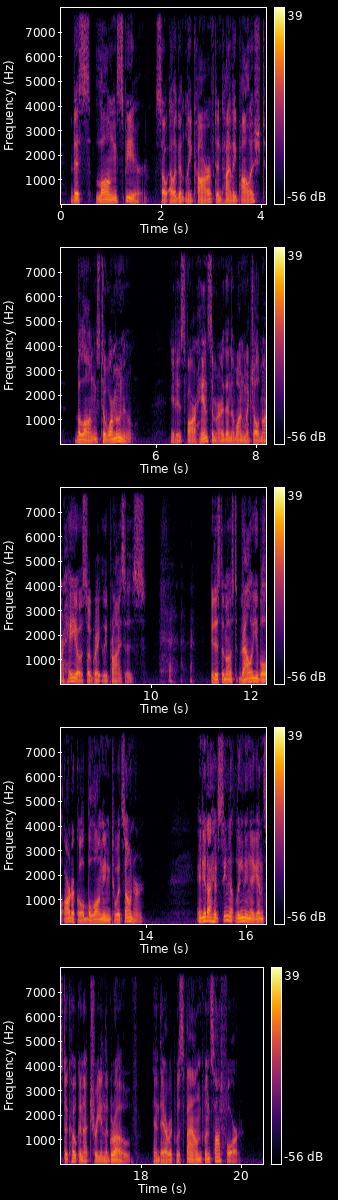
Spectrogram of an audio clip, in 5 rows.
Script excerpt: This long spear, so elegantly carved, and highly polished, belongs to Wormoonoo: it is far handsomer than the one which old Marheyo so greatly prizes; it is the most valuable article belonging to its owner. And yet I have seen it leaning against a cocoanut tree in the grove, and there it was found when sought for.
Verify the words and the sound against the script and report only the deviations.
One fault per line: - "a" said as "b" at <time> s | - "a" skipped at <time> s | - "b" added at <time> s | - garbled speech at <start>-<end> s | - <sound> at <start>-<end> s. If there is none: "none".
- laugh at 10.1-10.9 s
